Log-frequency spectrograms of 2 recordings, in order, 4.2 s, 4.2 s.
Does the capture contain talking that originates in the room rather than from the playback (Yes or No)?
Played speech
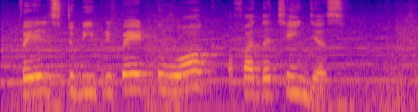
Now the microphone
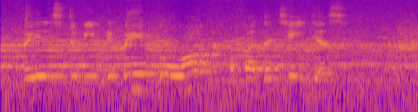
No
